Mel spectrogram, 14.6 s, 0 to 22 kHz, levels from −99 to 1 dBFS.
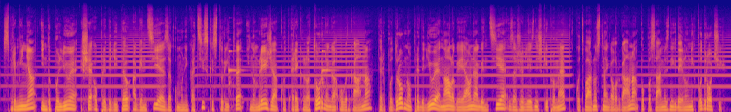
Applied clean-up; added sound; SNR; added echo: none; Piano + Trumpet; 14 dB; none.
